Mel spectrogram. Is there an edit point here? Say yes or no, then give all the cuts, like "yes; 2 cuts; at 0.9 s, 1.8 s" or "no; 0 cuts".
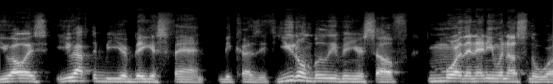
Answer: yes; 1 cut; at 4.2 s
